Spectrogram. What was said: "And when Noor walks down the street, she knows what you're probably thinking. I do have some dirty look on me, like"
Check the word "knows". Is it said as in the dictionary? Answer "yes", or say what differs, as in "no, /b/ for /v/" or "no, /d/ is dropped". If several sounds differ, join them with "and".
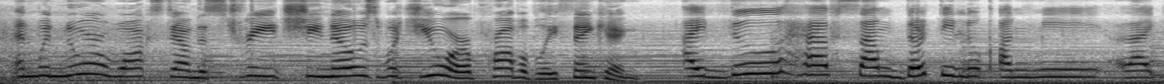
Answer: yes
